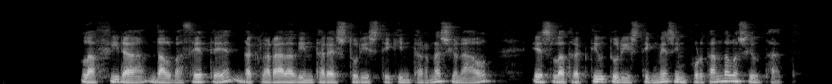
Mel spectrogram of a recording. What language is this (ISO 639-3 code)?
cat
